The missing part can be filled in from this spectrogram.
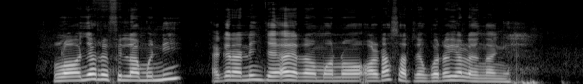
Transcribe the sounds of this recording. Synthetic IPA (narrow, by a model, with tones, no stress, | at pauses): lɔ˨ɲɔ˦ɾe˨fi˨la˨mo˨ni˦ | ɛ˨ɡɪ˦ɾa˨nɪ˦ɲd͡ʒɛ˨ɔ˦jɛ˨ɾa˨mɔ˨nɔ˨ʔɔ˨lda˦sa˨tɔ˨ŋɡɔ˨ɾɔ˦jɔ˦lɔ˨i˨ŋa˨ŋɛ˨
